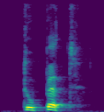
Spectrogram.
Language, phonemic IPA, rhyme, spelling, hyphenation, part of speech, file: Dutch, /tuˈpɛt/, -ɛt, toupet, tou‧pet, noun, Nl-toupet.ogg
- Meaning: toupee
